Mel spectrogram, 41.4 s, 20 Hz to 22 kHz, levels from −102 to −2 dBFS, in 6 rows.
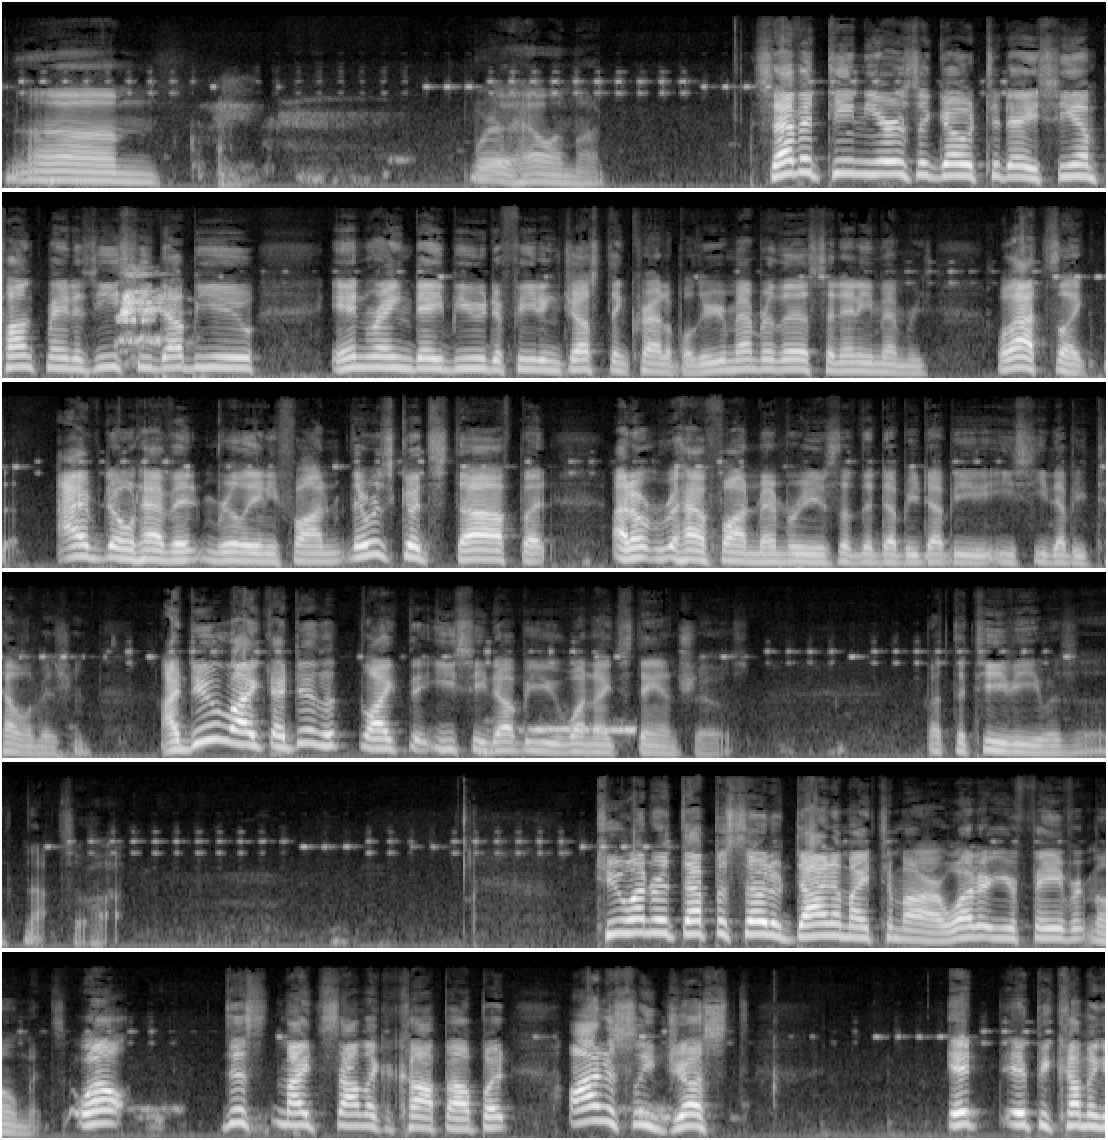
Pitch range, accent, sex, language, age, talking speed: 140-215 Hz, American, male, English, 50-69, 145 wpm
